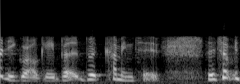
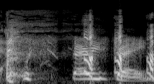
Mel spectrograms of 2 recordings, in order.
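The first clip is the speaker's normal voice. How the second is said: high, loud laughing speech; amused, breaking into laughter at her own story; real laughter; 9 semitones higher, 4 dB louder than usual. Real, not acted. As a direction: laugh through the words.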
